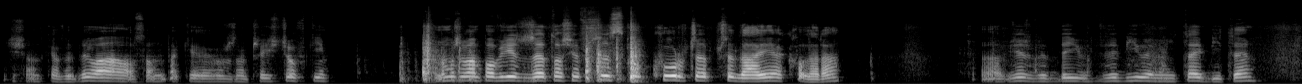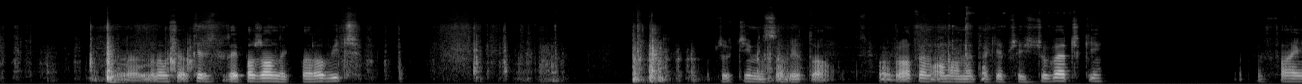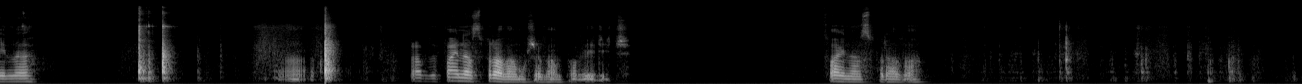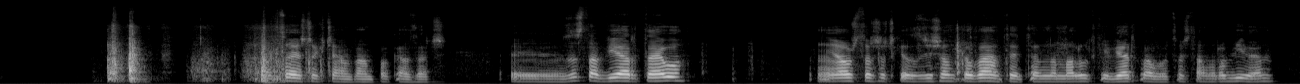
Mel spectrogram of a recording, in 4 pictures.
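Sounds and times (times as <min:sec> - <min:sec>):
plastic case clacking shut: 0:04.0 - 0:04.6, 0:05.8 - 0:06.6, 0:13.9 - 0:15.0, 0:19.4 - 0:20.0, 0:40.1 - 0:40.6
plastic trays and metal bits clattering: 0:05.7 - 0:06.6, 0:19.4 - 0:20.1.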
